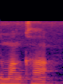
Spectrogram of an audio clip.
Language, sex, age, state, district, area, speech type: Manipuri, male, 30-45, Manipur, Bishnupur, rural, spontaneous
